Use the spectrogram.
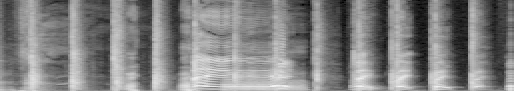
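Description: About a dozen sharp, uneven hand claps from people clapping, with a loud drawn-out vocal shout rising over them partway through before the clapping continues.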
